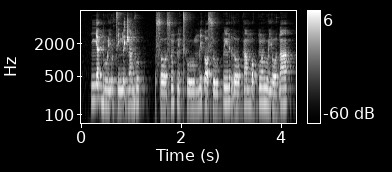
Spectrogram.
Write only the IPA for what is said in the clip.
ɲ a˦ ɡ͡b uː˨ j u˨ t͡s e˨ ɲ ɔ˨ d͡ʒ ã˦ ɡ u˦ | s oː˨ s ũ˦ p ĩ˨ tʰ uː˨ m i˦ ɗ ɔ˨ s uː˨ p ĩ˦ r oː˨ k ã˦ m ɔ˨ kʷ ã˦ β u˨ j oː˨ ɗ ã˦

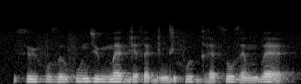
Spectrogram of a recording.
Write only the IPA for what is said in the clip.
θ y f u ð ɯ f u n z y m ɛ ɡ e θ ɛ ɡ e n d i f ɯ ɡʱ ɛ θ u ð ɛ m b ɛ

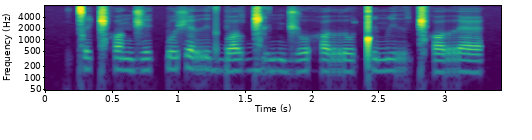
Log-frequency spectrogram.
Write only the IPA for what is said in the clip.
ǀ e ǁʰ ɒ n d͡ʒ e k͡p o ʃ æ r i d ɡ͡b ɒ l ɡ͡ǁ i d n d͡ʒ o h ɒ r o ǃ i m i r ǁʰ ɒ r æ

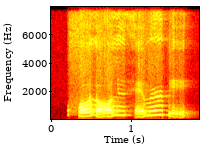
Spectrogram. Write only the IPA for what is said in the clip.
f ɔ̰ l ɔ̰ l ʉ h ɛ̰ β ə˞ ɓ ḛ

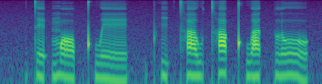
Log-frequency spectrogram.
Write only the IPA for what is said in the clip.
t e˨˩ ʔ m ɔː˨˩ p̚ kʰ w eː˨˩ | pʰ i˨˩ ʔ tʰ a˧ w tʰ a˥˩ p̚ kʰ w a˦˥ t̚ p l oː˥˩

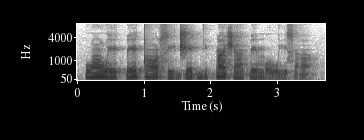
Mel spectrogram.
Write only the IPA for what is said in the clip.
w ɔ̃˧ w e˨ k͡p e˨˦ t ɔ̃˧ s i˨ d͡ʒ e˧ ɡ͡b i˧ k͡p ã˦ ʃ ã˧ k͡p e˧ m o˨ w i˨ s ã˨

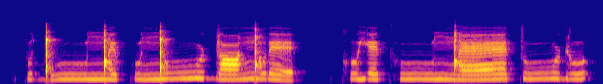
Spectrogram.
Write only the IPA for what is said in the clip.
t̪ ʊ ɡ͡ǃ uː ŋ͡ǃ ɛ kʷ ə ŋ͡ǃ uː ɖ ɑ ŋ͡ǃ ʊ ɾ ɛ | kʰ ʊ j ɛ t̪ʰ uː ŋ͡ǃ æː t uː ɖ ʊ

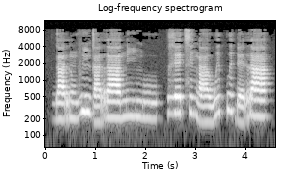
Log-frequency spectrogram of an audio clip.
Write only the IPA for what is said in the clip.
ɡ a˨ r ũ˨ v ĩ˦ ɡ a˨ r aː˦ n iː˦ ŋ u˦ | ɣ ɛ˦ t͡s ɪ˦ ŋ aː˨ w ɪ˦ kʷ ɪ˦ ɗ ɛ˨ r a˦

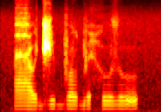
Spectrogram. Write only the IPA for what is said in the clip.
ʕ ɤ d͡ʒ i b u lˠ b i h u ð u

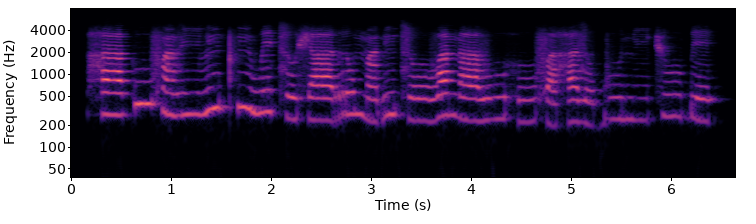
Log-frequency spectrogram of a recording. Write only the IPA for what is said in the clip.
h aː˨ k uː˦ f ã˨ z iː˨ l ĩ˦ pʰ ĩ˦˨ w e˦ t͡s o˨ ʃ aː˨ r o˦ m ã˨ ɗ ĩ˦ t͡s oː˨ β a˦ ŋ aː˨ v uː˨ h uː˨˦ f a˨ h a˦ z o˨ b uː˨ ɲ iː˨ t͡ʃ uː˦ ɓ e˦

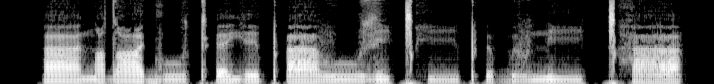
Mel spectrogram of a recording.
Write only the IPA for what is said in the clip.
aː n i dˤ eː ɡ uː tʼ ɛ j e pʼ aː v uː z i ǀʰ iː pʼ ʏ ɓ ʏ v n iː ǀʰ a

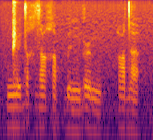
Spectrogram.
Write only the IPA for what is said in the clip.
ŋ͡ǁ ʏ d ɛ χ z ɑ χ a p ɓ ɘ ŋ ɡ ə˞ ŋ | q ɑ d a

